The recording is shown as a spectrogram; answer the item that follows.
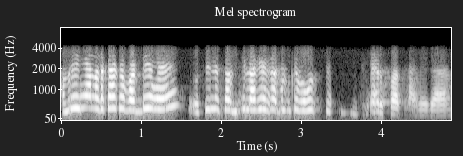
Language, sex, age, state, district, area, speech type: Hindi, female, 45-60, Uttar Pradesh, Prayagraj, rural, conversation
